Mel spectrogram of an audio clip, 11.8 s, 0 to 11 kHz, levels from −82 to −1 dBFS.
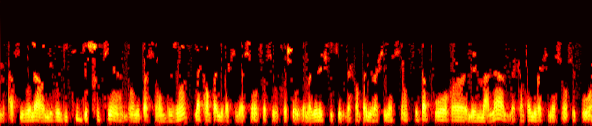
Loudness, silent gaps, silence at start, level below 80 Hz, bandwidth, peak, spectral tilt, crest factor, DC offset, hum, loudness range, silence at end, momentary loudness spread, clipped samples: -21 LUFS; none; 0 s; -70 dBFS; 3.7 kHz; 0 dBFS; -11 dB/octave; 20 dB; under 0.1%; none; 2 LU; 0 s; 7 LU; under 0.1%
